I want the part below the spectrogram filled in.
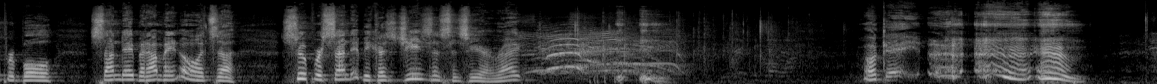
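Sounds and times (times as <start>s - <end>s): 
speech: 0.0s - 6.8s, 8.6s - 10.9s
throat clearing: 6.4s - 6.8s, 9.3s - 11.0s.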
